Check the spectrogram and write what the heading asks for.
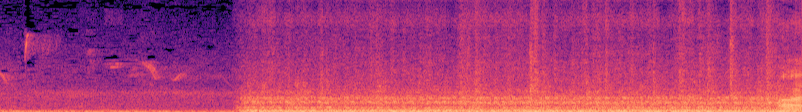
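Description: A vehicle engine running steadily, cutting in abruptly about a second in; before it, a low rumble of street background.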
